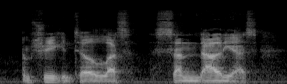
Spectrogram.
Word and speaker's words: sandalias: I'm sure you can tell las sandalias. The key here is pronouncing it correctly. Las sandalias, not sandalias.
